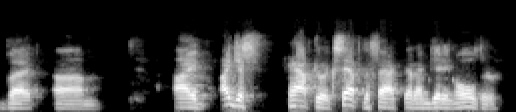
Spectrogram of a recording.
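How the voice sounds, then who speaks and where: Against a quiet background, a man talks in a plain, everyday voice at medium pitch, with a fairly slow pace and ordinary pitch variation. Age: 60s. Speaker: missionary. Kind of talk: interview.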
